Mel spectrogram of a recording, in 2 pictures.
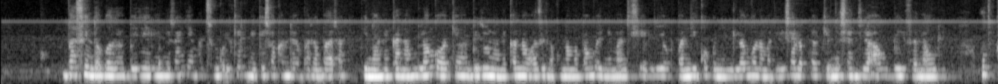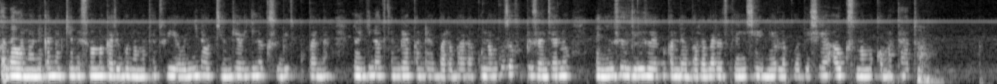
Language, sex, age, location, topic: Swahili, male, 18-24, Nairobi, government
